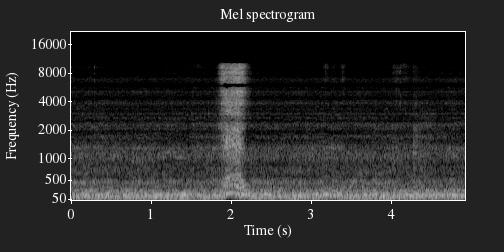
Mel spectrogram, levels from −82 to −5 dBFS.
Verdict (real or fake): fake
